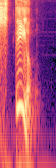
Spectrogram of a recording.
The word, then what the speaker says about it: Stihl: But no, it's not steel like the metal. Steel is an S-T-I-H-L, but it's pronounced steel, like, you know, firm and strong and U.S.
